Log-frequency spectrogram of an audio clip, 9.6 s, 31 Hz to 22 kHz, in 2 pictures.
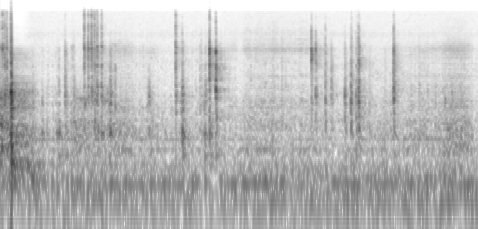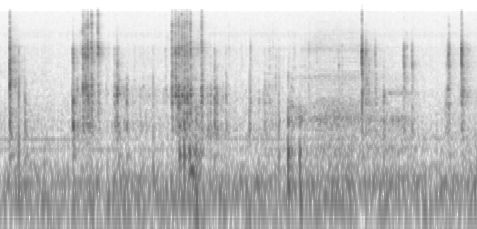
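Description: Ratchet wrench with a socket on an extension working the 8 mm intake plenum bolts: irregular ratchet clicks and metal clinks of the tool on the bolts, the loudest just at the start.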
